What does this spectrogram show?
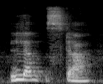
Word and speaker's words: Leominster: But yes, My sister lives near a place that is spelled Leominster. all right. It's said Leominster or Lumster.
